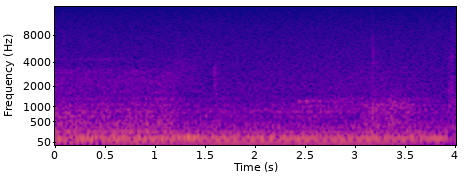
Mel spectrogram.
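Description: Steady low hum with a faint click about three seconds in.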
